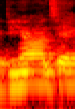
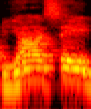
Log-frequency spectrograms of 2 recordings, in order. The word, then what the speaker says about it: Deontay: up i was born let's pronounce the american way deontay that's where i was born as and my mother changed my name to i had to change it back to deontay and then when i got tired of people even mispronouncing that that's the american way to pronounce my name and people still butcher it i got called beyonce you name it they still messed it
